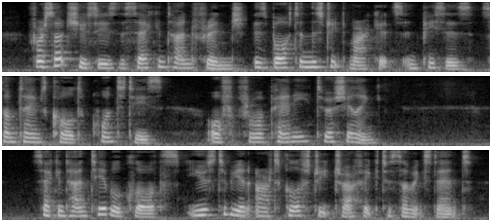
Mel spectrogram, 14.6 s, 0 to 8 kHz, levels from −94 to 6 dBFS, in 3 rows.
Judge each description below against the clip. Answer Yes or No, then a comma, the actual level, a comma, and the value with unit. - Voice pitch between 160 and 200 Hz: Yes, high, 190 Hz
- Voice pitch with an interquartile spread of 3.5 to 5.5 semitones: No, average, 3.1 semitones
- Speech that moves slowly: No, average, 150 wpm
